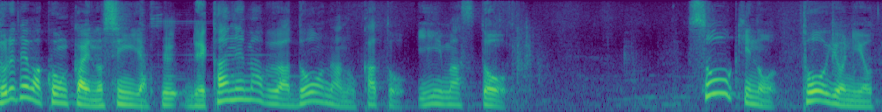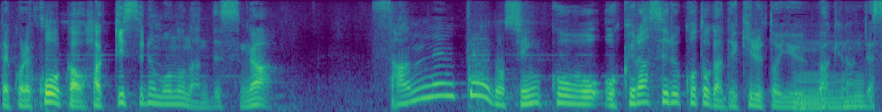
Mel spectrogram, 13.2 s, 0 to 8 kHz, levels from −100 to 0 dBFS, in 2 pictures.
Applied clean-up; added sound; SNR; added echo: neural separator model SepFormer DNS4.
